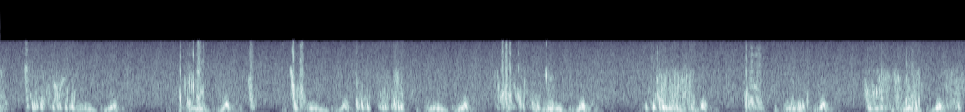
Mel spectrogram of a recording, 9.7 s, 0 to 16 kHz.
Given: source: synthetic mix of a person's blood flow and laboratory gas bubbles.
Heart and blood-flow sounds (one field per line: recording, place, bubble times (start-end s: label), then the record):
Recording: Doppler ultrasound of blood flow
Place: precordium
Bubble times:
0.00-0.09 s: bubbles
0.24-0.78 s: bubbles
1.76-2.07 s: bubbles
2.48-2.58 s: bubbles
2.88-3.07 s: bubbles
3.54-3.72 s: bubbles
3.77-4.05 s: bubbles
4.93-5.56 s: bubbles
6.42-6.97 s: bubbles
7.42-7.64 s: bubbles
7.90-8.10 s: bubbles
8.62-9.23 s: bubbles
9.45-9.66 s: bubbles
From the record:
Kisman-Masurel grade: 233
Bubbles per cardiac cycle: several, 3 to 8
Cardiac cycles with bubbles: 50 to 99%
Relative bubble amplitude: loud (0.450 to 0.775)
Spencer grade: 3 (all of the cardiac periods contain showers or single bubble signals, but not dominating or overriding the cardiac motion signals)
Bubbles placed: only in the low amplitude regions of the cardiac cycle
